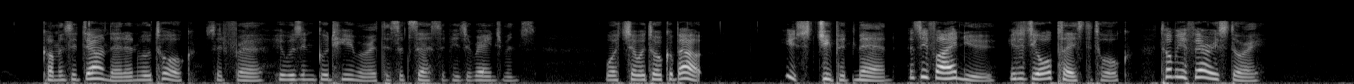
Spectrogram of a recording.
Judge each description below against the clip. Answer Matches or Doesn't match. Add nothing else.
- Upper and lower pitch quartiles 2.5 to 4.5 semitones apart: Doesn't match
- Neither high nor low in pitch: Doesn't match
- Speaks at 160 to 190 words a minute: Matches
